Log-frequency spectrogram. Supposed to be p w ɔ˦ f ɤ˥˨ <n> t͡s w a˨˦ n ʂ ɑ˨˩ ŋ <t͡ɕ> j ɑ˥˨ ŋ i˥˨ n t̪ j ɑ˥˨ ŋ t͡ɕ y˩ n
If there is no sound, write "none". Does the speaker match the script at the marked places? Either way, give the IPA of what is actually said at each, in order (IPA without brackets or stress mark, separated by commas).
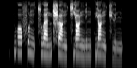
ŋ, t͡ɕ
